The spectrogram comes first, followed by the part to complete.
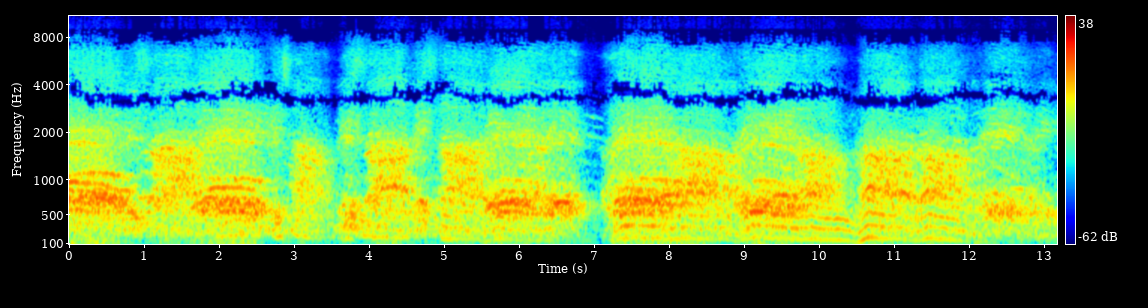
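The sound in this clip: Crowd of devotees chanting the holy name in the streets, a loud unison chant in repeating melodic phrases with a steady rhythm and brief dips between lines.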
